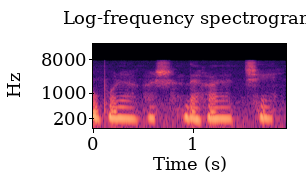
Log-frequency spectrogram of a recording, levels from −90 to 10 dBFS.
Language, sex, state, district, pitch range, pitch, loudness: Bengali, female, West Bengal, Alipurduar, 205-215 Hz, 210 Hz, -17 LUFS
